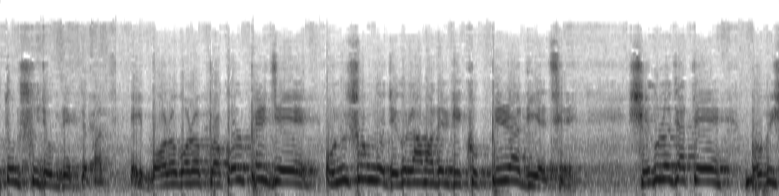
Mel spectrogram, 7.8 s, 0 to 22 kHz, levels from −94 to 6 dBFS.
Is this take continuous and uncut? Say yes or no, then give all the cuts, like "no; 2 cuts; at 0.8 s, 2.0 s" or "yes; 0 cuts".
no; 2 cuts; at 1.1 s, 3.2 s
